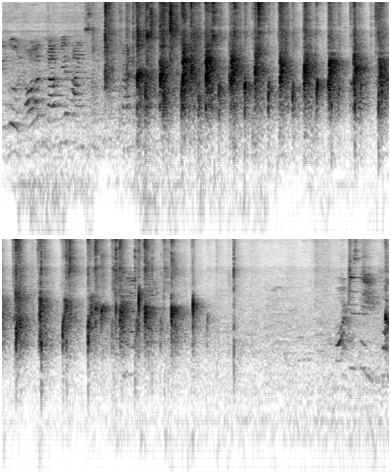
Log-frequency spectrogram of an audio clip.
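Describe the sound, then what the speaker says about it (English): A classroom of school students clapping their hands in unison, a long run of sharp rhythmic claps that builds then tapers off, with children's voices heard before and after. "All clap your hands."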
